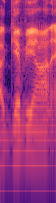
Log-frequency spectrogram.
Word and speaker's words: Giveon: I've been listening to Giveon a decent amount. I think that's how you say his name. – Yeah, it is.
